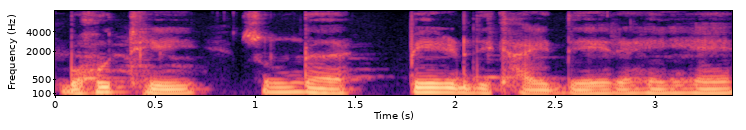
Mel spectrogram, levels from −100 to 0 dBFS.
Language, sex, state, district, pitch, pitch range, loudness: Hindi, male, Himachal Pradesh, Shimla, 100 Hz, 95-120 Hz, -16 LUFS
